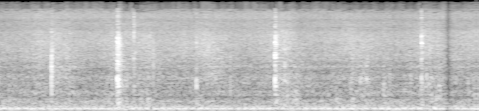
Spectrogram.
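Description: Shredded pork, carrots and pepper sizzle steadily as they are stir-fried in a pot, with sharp scrapes and clinks of a utensil against the metal every second or so, close up and with no talking.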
